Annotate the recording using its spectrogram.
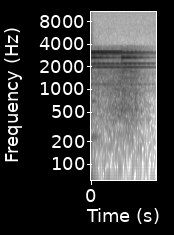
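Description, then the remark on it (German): A phone notification tone sounds once, a bright, steady electronic chime with clear pure tones that hold for about a second before fading slightly, heard alone without any talking. “Das war Benachrichtigungston vom Handy.”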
